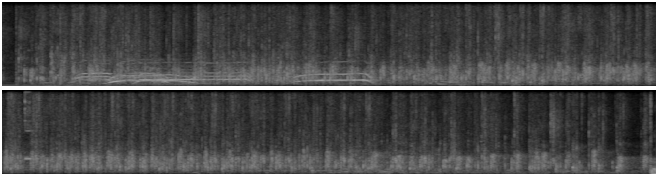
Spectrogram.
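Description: Audience applauding after a song, the clapping starting suddenly and running on steadily. A few voices call out over it during the first four or five seconds.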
